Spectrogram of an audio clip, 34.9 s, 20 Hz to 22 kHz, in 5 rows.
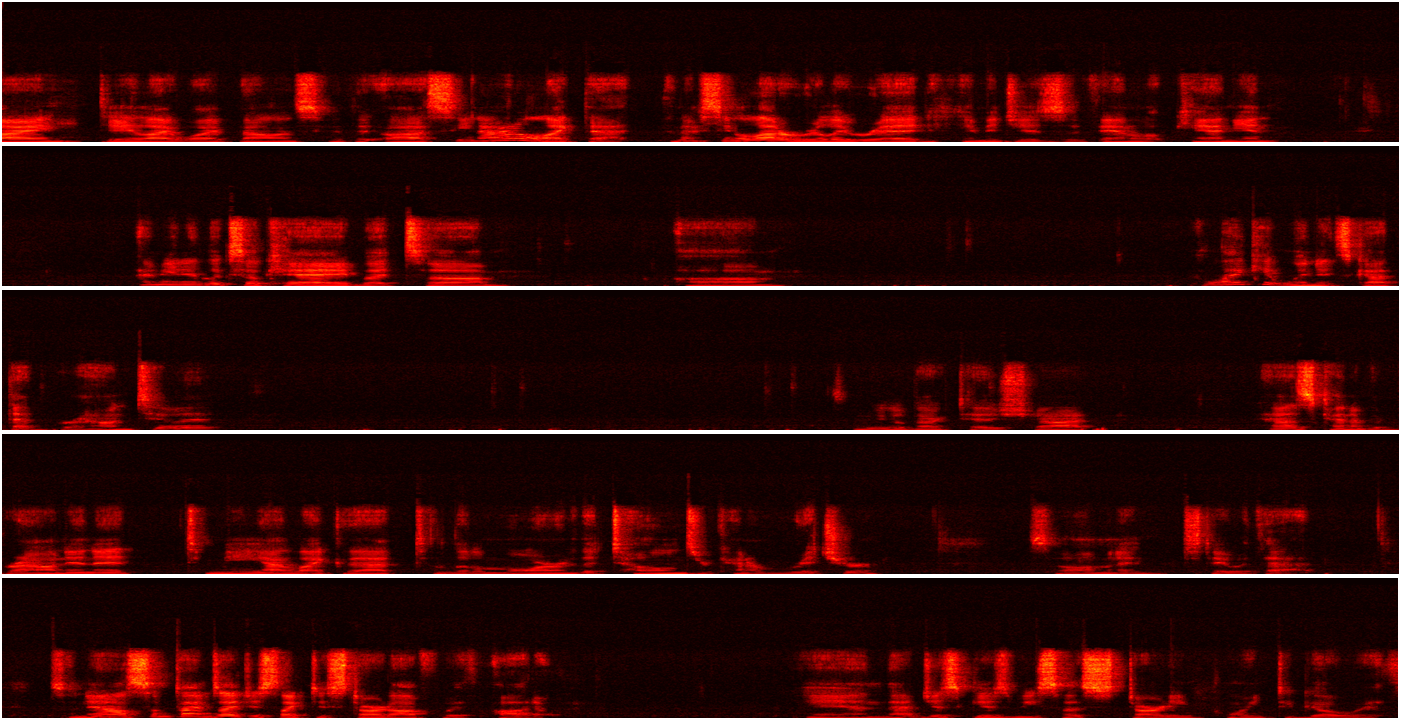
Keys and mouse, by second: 5.4 click, 9.7 click, 29.0-34.9 drag.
